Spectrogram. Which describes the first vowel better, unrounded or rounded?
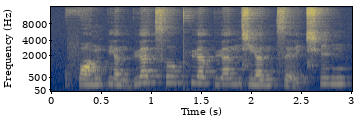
unrounded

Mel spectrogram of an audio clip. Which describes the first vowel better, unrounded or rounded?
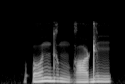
rounded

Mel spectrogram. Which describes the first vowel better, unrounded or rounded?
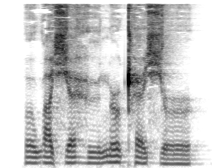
unrounded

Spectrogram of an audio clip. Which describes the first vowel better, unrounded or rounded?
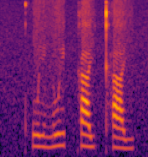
unrounded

